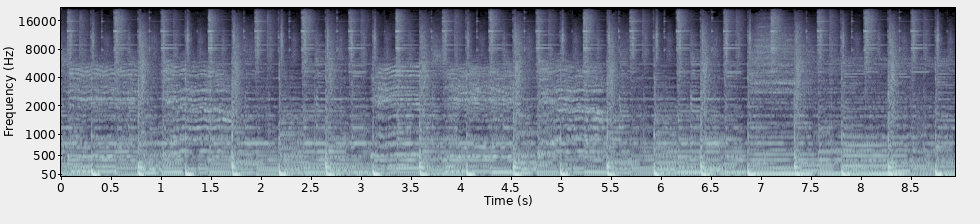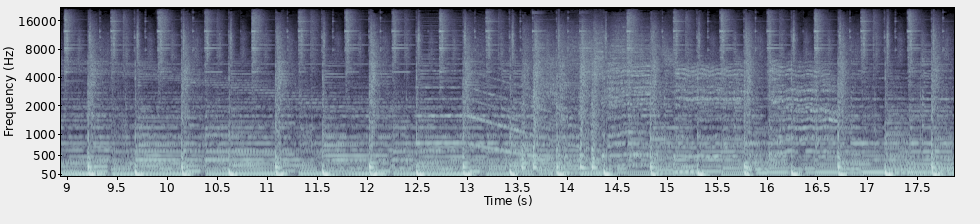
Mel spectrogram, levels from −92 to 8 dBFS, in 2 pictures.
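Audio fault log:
No fault was found in this audio.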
